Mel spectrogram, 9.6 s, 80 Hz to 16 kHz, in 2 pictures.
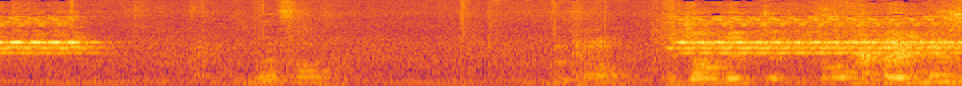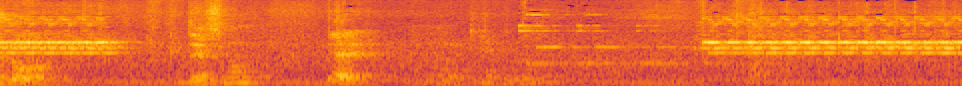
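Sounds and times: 
phone ringing with trilling electronic tones: 0.0 - 0.6, 3.3 - 5.6, 7.4 - 9.6
people talking: 2.8 - 7.7.

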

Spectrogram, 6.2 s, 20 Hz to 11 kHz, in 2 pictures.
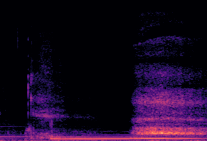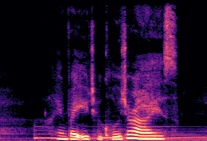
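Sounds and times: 
deep breath in through the nose and out through the mouth: 0.4 - 3.8
speech: 4.0 - 5.9.

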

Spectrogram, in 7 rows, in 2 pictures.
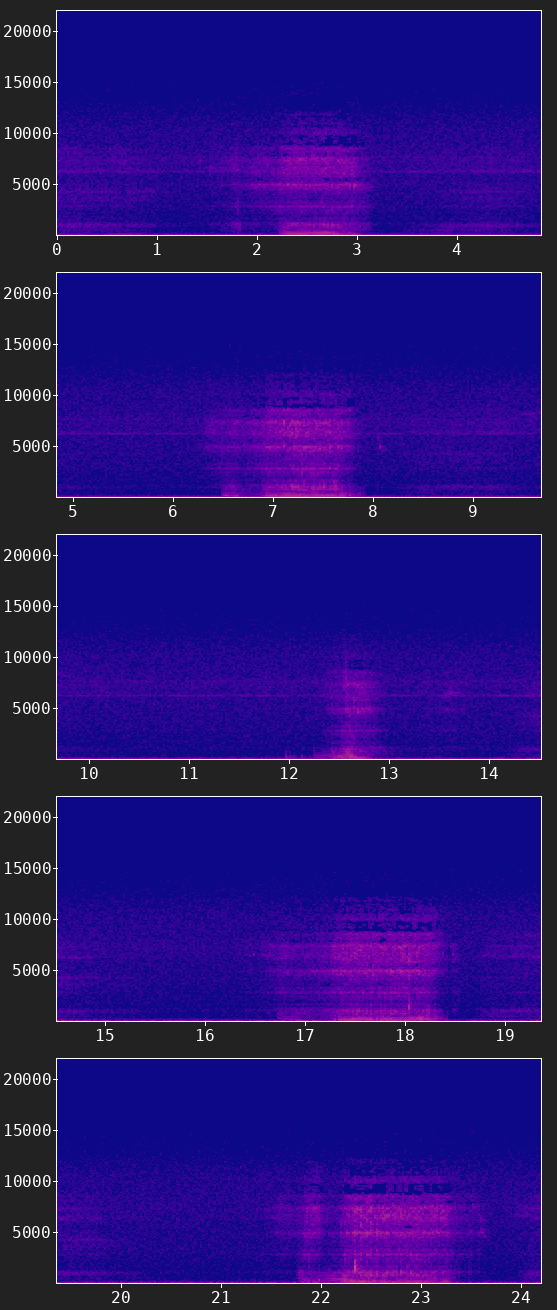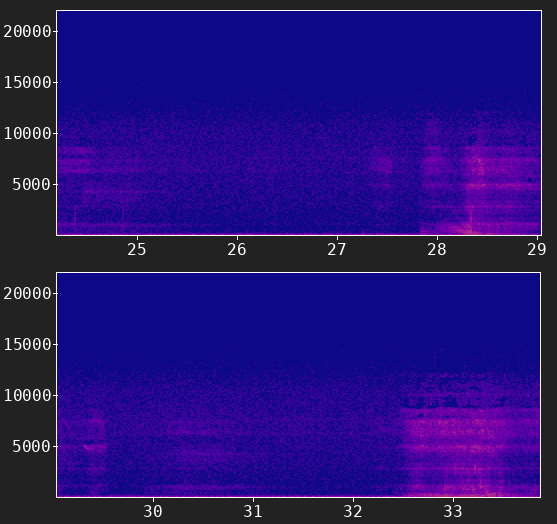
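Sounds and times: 
steady low hum: 0.0 - 33.8
sleeping person snoring loudly with rattling snores: 1.8 - 3.2, 6.4 - 8.0, 12.0 - 13.0, 16.6 - 18.6, 21.6 - 24.9, 27.8 - 29.6, 32.4 - 33.8.

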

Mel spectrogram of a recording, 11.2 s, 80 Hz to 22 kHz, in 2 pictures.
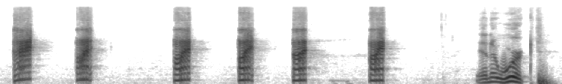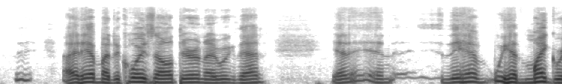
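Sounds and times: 
person imitating redhead and canvasback diver duck calls: 0.0 - 1.1, 1.7 - 4.0
speech: 4.8 - 5.6, 6.3 - 8.3, 8.9 - 11.2.

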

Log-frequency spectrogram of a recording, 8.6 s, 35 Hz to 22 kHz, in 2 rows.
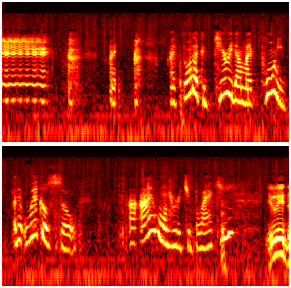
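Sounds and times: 
lamb bleating: 0.0 - 0.8
speech: 2.6 - 5.6, 6.2 - 8.6.

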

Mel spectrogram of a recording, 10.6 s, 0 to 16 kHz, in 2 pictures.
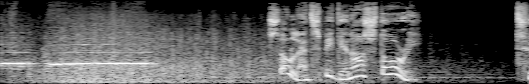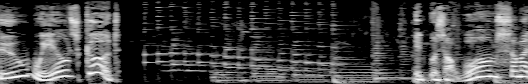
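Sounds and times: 
sustained high train whistle or horn tone: 0.0 - 1.7
streamlined silver train engine racing past with rumbling roar: 0.0 - 6.2
speech: 2.8 - 4.3, 5.3 - 6.6, 9.4 - 10.5.

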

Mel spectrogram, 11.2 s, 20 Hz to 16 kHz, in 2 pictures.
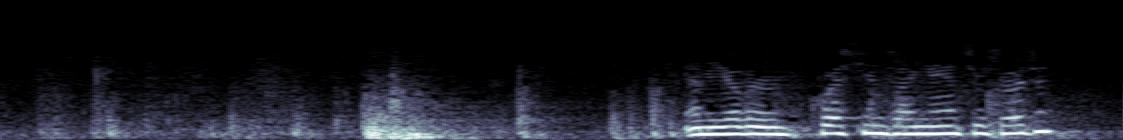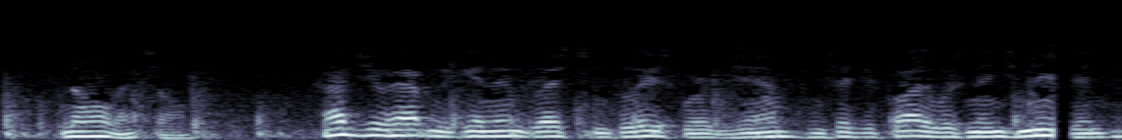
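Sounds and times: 
door knocks and rattles: 1.5 - 3.5
door shutting with a heavy thud: 1.8 - 2.8
speech: 3.5 - 5.4, 6.0 - 6.6, 7.2 - 10.9.

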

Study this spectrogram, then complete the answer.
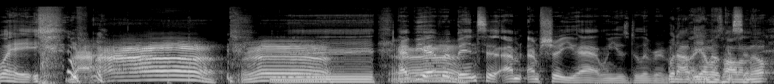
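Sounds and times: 
speech: 0.0 - 7.7
cow mooing: 2.4 - 4.8.

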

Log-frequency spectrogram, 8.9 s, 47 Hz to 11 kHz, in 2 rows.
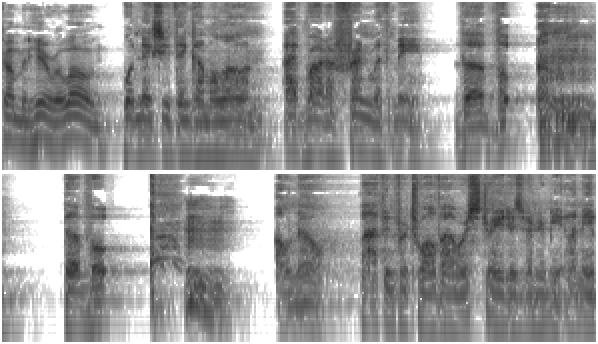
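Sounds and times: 
speech: 0.0 - 8.8
person clearing throat with rough gravelly rasp and harsh hacks: 4.0 - 4.7, 5.6 - 6.4.

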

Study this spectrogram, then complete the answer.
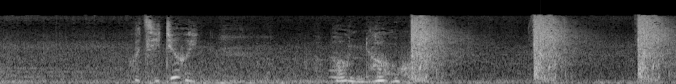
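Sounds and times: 
speech: 1.5 - 2.1, 3.3 - 4.4
gunshots: 4.1 - 4.7, 5.3 - 6.7.

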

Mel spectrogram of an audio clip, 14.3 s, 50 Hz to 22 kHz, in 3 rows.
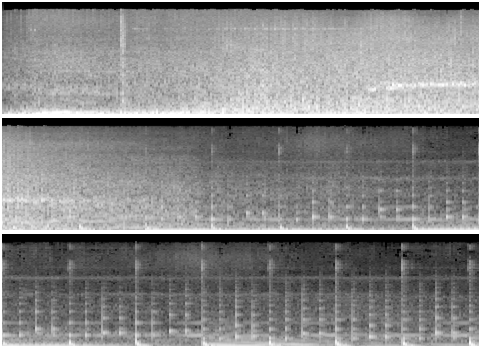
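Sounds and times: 
car tyres squealing while skidding: 0.0 - 11.2
car engine speeding off: 0.0 - 14.2.

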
